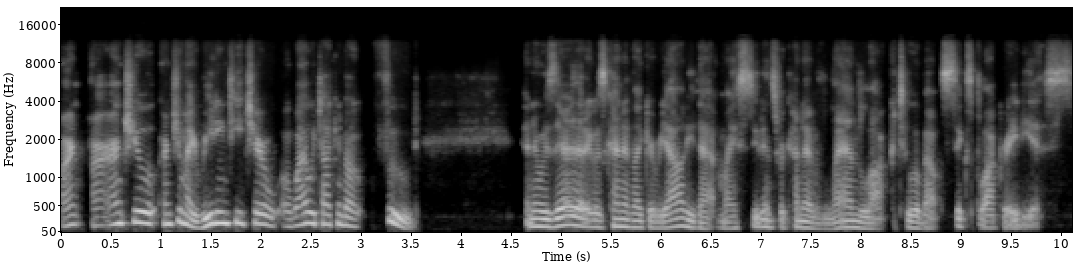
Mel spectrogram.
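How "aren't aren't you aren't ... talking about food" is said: acted-out indignant, high, loud, angry voice. Reading teacher retelling a student's reply to his question, imitating an angry student. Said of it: "in an angry voice".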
